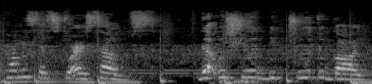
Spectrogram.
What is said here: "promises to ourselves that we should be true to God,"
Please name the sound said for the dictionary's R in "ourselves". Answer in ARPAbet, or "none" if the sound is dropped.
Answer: W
